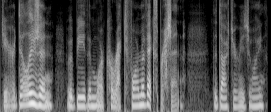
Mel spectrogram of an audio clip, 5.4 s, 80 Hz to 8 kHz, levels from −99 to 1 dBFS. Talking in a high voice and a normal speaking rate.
Yes: high, 195 Hz; average, 145 wpm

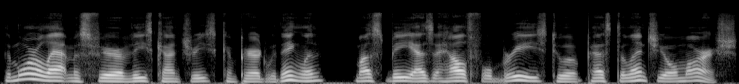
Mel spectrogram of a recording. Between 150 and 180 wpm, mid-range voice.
Yes: average, 155 wpm; medium, 155 Hz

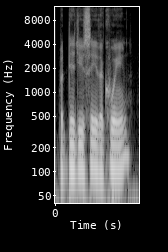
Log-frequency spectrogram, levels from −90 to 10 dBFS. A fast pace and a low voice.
Yes: fast, 285 wpm; low, 110 Hz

